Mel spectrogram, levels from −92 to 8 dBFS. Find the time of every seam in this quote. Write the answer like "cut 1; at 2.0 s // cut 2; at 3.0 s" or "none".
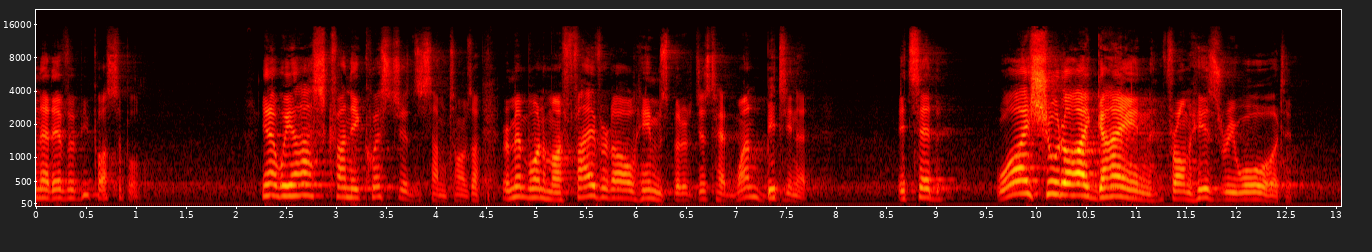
none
